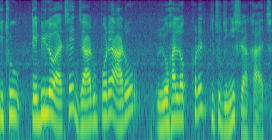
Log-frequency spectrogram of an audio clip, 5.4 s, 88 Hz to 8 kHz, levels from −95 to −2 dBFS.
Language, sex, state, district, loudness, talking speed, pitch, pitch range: Bengali, male, West Bengal, Kolkata, -17 LUFS, 145 wpm, 170 Hz, 140-200 Hz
